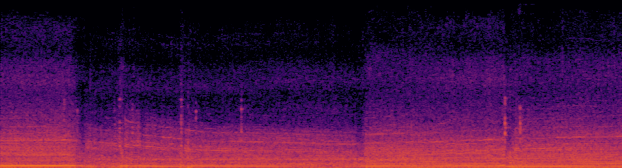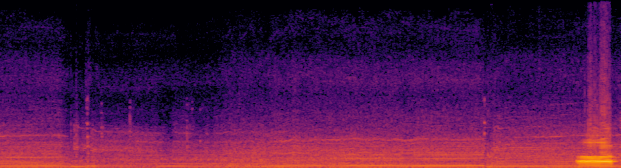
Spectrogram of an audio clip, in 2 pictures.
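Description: A race car engine drones steadily through a Nürburgring Nordschleife lap, its pitch rising and falling with gear changes, with a short loud burst at the very end.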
